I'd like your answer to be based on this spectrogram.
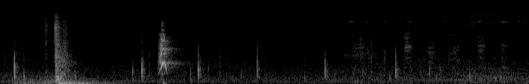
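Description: A dog barks somewhere in a scene, with a couple of sharp barks near the start and then scattered faint yips and rustling noises that continue in the background.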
